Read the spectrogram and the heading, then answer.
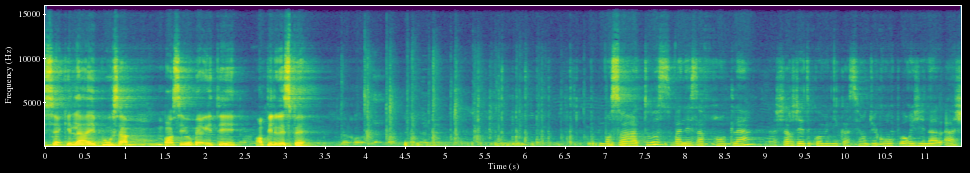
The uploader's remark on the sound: PRESS CONFERENCE IN FLORIDA.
